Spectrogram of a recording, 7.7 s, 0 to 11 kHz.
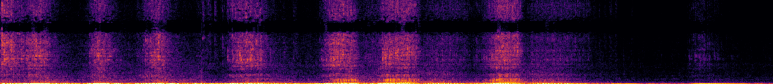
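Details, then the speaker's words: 1976 Ford Highboy V8, first start with new MIG-welded homemade exhaust, cold: deep, even burble with quick throttle blips, quiet and smooth with no puffing or rattles; normal start and idle. "Just finished the exhaust. Battery fired up for the first time. Hear what it sounds like. Oh, it's so quiet."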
